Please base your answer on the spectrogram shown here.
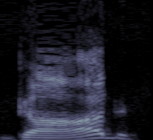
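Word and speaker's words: Gad: That's pronounced God. There's a son of Jacob named God. G-A-D. Remember that A is not like in English. It's an ah sound.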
